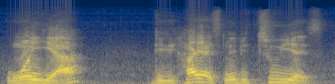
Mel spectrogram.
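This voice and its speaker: A man's voice: medium pitch, takes it slowly, a little mellow. Male Nigerian lawyer type for TV panel; earnest, preachy, drives points home by repetition. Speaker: guest lawyer, panel commentator. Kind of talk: TV panel discussion, moralising commentary.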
